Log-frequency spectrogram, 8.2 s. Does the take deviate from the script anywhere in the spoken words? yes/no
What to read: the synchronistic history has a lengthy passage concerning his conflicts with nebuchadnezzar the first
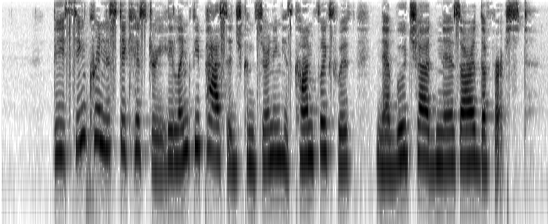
yes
